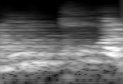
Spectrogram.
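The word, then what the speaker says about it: 묵호: 그래서 지명 중에 보면 무코라고 되어 있는데 발음을 하면 무코가 되거든요.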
